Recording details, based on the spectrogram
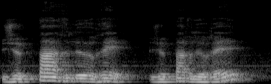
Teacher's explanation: Au futur simple, ça se termine AI. Donc vous mettez toujours le et fermé. C'est toujours le et fermé.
